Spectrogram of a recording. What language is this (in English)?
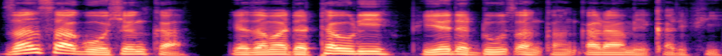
Hausa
